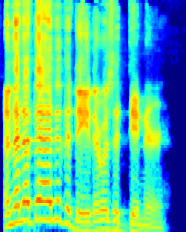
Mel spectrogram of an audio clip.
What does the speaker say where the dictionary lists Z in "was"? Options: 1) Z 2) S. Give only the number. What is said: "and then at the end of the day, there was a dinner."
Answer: 1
